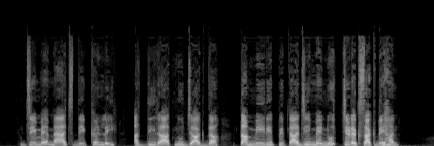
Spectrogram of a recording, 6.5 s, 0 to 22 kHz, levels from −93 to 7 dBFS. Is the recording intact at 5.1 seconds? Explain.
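No. At 5.1 seconds the speech and the background noise behind it are still swelling together, the whole sound growing steadily louder rather than one part standing out. This is automatic gain rising, running from 0.29 to 6.04 seconds: the automatic gain control judged the input too quiet and kept turning its gain up slowly, adding about 10 dB over that span, so at 5.1 seconds the level is near the top of that climb.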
